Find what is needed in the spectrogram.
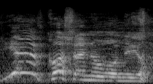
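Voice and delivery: laughing through the quote, loud and high; real laughter breaking into a loud, high retold line. Real, not acted. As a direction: crack up while delivering the line. Retelling father's punchline, cracking up.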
